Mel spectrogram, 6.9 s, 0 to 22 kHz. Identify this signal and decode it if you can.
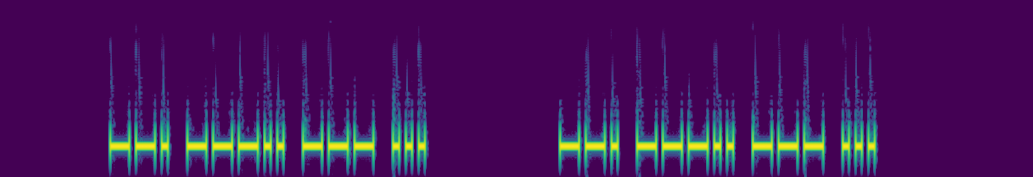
Morse code, heard as a keyed tone, about 28 wpm, 700 Hz. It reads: G8OS G8OS
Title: DXCC-100 Call Signs - 4 Characters - Repeated 2x - 28wpm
